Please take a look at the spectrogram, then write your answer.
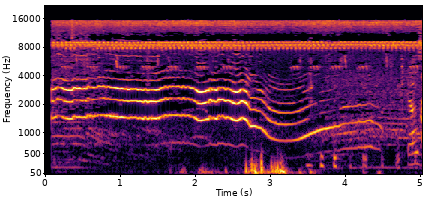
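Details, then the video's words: Coyote howling at Aspen Valley Wildlife Sanctuary: a long, steady harmonic tone that dips sharply midway, then slowly climbs again, with low murmuring voices and rustling beneath it. "Coyote Howl"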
